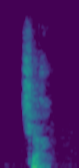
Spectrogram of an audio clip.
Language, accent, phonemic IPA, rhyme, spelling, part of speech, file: English, Southern England, /t͡ʃʌ/, -ʌ, cha, pronoun, LL-Q1860 (eng)-cha.wav
- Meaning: Pronunciation spelling of you, especially when preceded by a /t/ sound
